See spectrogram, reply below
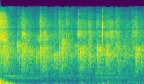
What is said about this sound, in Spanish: ¿Cuántos dan un aplauso a Cristo? Gloria a Dios.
